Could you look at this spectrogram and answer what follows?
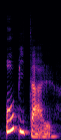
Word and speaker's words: Hôpital: Hôpital. Hôpital. You don't pronounce the H and you just make the sound O.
